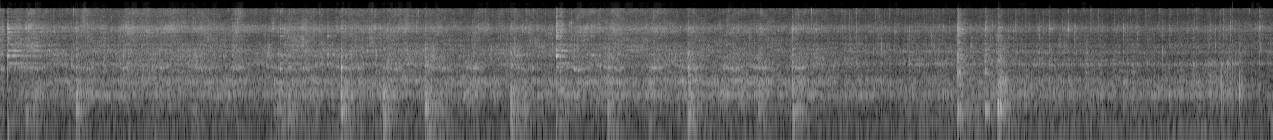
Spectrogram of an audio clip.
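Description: Onions, green chillies and ginger garlic paste frying in hot oil for a curry, a constant sizzle with repeated scrapes and knocks of a spoon stirring the pan, close up and without talk.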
